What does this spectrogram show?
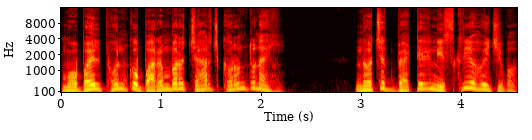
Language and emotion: Odia, fearful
